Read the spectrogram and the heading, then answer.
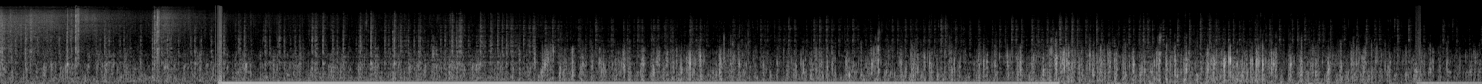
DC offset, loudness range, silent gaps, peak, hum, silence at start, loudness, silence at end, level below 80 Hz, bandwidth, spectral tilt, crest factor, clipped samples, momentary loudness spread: under 0.1%; 6 LU; none; -2 dBFS; none; 0 s; -28 LUFS; 0 s; -26 dBFS; 16 kHz; -4.5 dB/octave; 24 dB; under 0.1%; 9 LU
